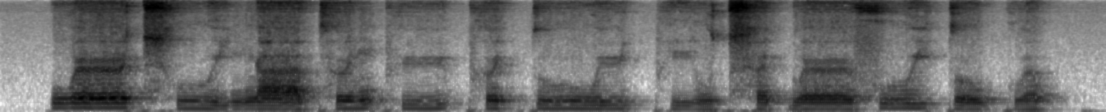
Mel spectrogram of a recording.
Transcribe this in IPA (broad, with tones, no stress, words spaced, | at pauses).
wœː˧t͡sʰuː˨˩j ŋaː˨˩t̪ʰɵ˨˥npʰyː˨˥ pʰɵ˧t̚ t̪uː˨wyː˨t̚pʰiː˨˩w t͡sʰɐ˨t̚wœː˨ fuː˥j t̪o˨˥w kʷɐ˨˥p̚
